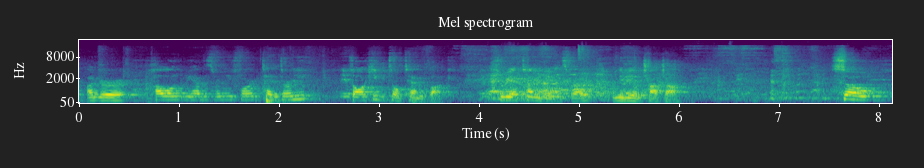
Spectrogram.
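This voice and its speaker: Male wedding speaker, playful joker, roomy hall with loud background noise. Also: on the high side. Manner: playful, joking with the crowd. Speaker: best man speaker, groom's cousin. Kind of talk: joking wedding toast.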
